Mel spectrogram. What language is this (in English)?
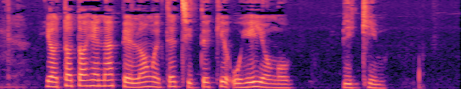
Tunen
